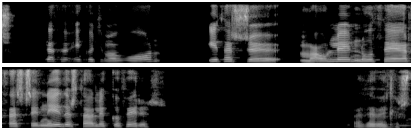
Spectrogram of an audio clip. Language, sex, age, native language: Icelandic, female, 40-49, Icelandic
